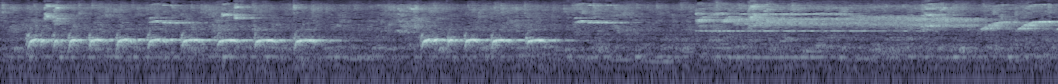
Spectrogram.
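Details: Young local barred dove, hand-reared from about three weeks old and now about two months, kept by a person, practising its voice: rapid series of short soft rising notes in two bursts, followed by a higher whistled band.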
